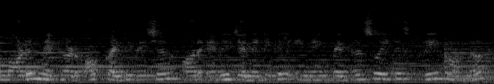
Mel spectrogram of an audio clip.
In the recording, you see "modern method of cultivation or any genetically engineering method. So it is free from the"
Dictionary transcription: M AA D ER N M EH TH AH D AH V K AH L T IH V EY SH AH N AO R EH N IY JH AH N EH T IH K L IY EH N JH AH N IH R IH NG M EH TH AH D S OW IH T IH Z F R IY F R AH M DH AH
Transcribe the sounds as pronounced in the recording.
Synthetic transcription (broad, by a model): M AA D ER N M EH T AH D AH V K AH L T IH V EY SH AH N AO R EH N IY JH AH N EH T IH K IY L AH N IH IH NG M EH T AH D S OW IH T IH Z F R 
